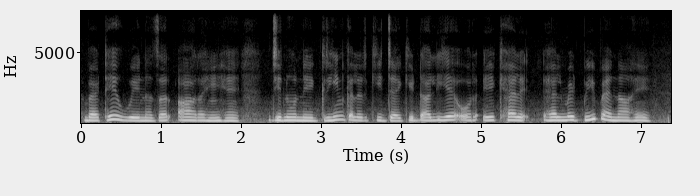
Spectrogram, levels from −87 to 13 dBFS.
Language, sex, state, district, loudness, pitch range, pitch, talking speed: Hindi, female, Rajasthan, Jaipur, -12 LUFS, 210-235 Hz, 220 Hz, 160 wpm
